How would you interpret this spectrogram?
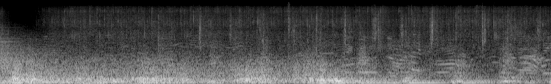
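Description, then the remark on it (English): A heavy rain downpour around a church roars steadily and loudly throughout, a dense hiss of water with a deep low rumble underneath, while faint voices murmur beneath it toward the end. “We have brought what lights we could, but in this downpour, it's hard to keep the wicks lit.”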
